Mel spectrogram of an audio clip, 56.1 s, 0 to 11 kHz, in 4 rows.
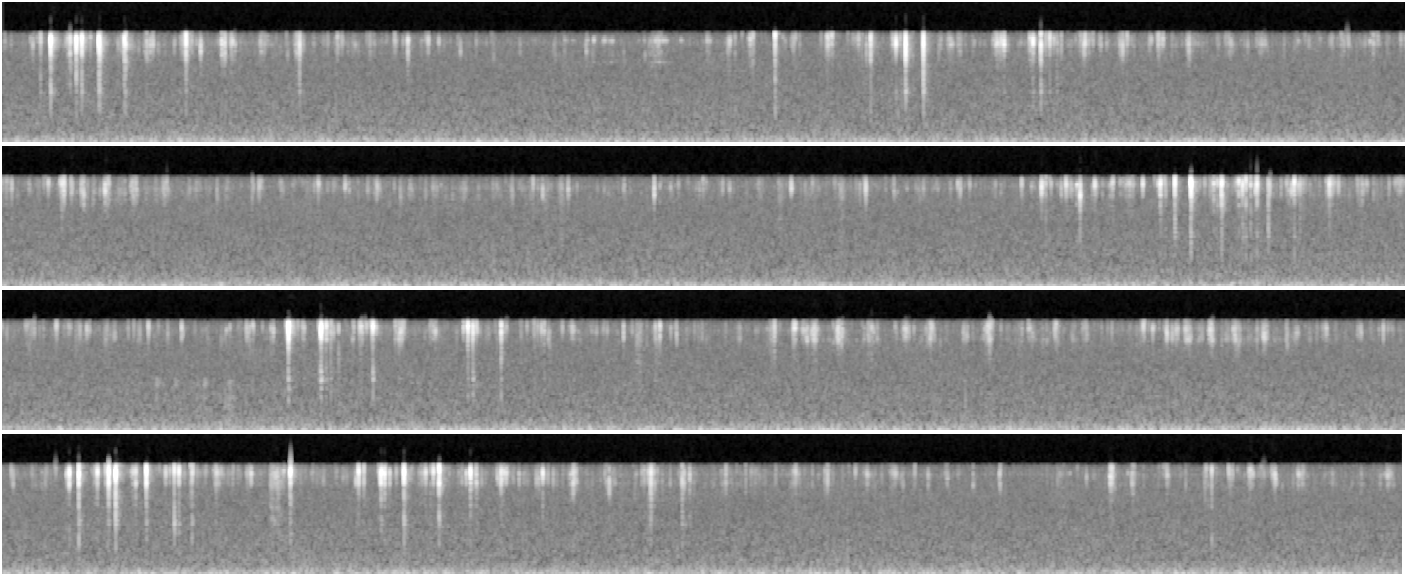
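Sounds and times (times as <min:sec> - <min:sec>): hedgehogs crunching dry food: 0:00.1 - 0:56.0.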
